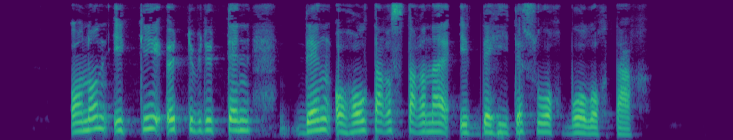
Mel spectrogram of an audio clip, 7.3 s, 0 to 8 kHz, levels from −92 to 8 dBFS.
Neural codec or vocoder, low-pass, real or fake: none; 7.2 kHz; real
